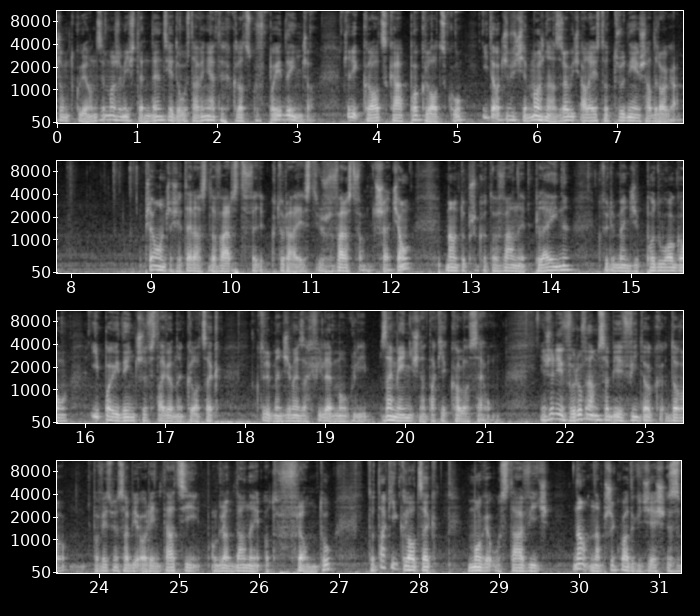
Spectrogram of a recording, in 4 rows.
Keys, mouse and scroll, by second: 1.9-7.9 right drag, 8.1 right click, 8.5 2, 8.7 3, 9.7-11.6 middle drag, 13.4-15.2 middle drag, 14.1-15.8 right drag, 14.5 g, 16.1-17.8 right drag, 16.7 g, 17.9 right click, 19.7 KP_1, 23.9-25.8 middle drag, 27.7-29.4 right drag, 30.7-31.2 scroll down 1.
